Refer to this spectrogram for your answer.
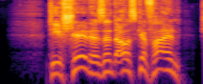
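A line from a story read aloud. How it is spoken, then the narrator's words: Shouting over noise. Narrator (German): schrie Mock über den Lärm hinweg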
